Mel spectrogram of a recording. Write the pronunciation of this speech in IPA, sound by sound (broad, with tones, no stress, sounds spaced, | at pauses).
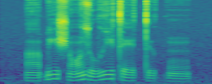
ã˨ ɓ i˦ ʃ ɔ̃˨˦ z u˨˦ ɣ i˦ t eː˨ t ɨ˨ kʷ ũ˨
